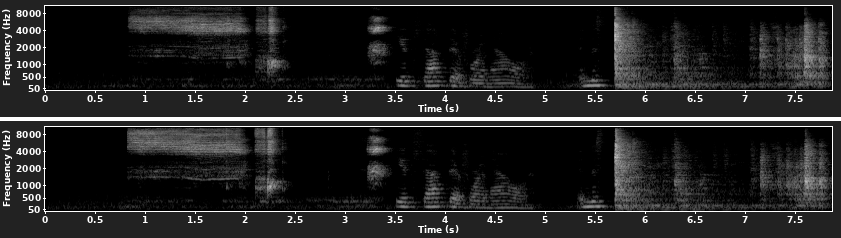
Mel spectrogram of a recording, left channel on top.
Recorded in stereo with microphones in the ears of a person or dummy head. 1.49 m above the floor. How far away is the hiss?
I don't hear a hiss.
